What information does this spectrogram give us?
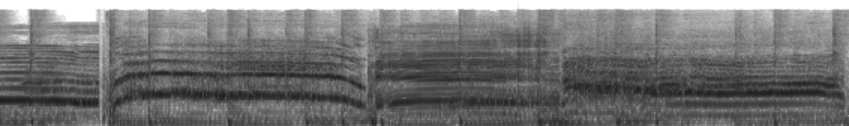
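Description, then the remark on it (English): A series of loud, drawn-out goat bleats used as a segment-opening sound effect, about four in a row, each a wavering nasal cry with slight pauses between, unaccompanied by talk. “Our goats of the week. Let's hit the open.”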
